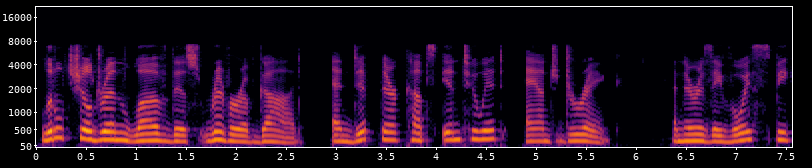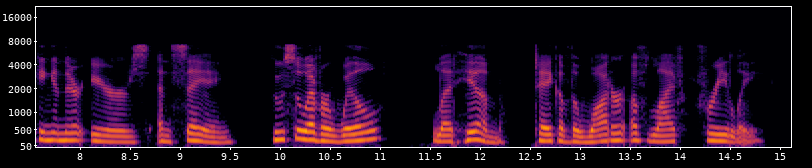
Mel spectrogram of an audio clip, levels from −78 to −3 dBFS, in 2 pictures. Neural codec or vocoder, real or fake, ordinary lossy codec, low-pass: none; real; MP3, 64 kbps; 7.2 kHz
